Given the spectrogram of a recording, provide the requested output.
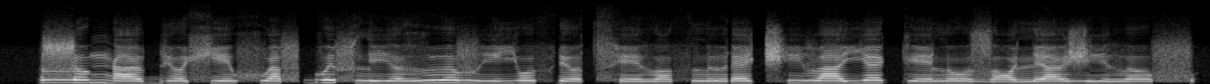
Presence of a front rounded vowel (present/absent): absent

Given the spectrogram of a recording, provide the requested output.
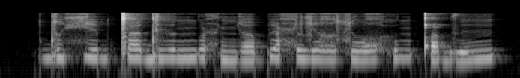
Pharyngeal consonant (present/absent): present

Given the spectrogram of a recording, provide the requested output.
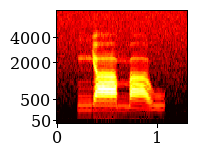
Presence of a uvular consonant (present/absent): absent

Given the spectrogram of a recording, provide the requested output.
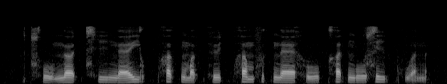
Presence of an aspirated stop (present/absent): present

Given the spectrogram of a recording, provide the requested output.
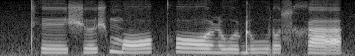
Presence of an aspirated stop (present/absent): present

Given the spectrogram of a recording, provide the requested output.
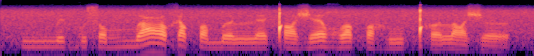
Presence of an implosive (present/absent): absent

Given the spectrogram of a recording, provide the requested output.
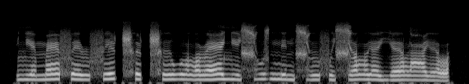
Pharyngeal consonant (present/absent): present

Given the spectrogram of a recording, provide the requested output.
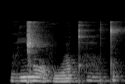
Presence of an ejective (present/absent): absent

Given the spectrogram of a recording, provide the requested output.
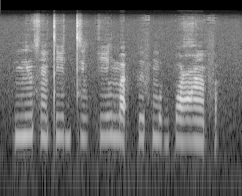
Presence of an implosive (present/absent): absent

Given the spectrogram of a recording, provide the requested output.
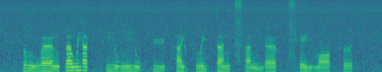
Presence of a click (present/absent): absent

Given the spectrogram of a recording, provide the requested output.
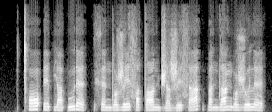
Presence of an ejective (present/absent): absent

